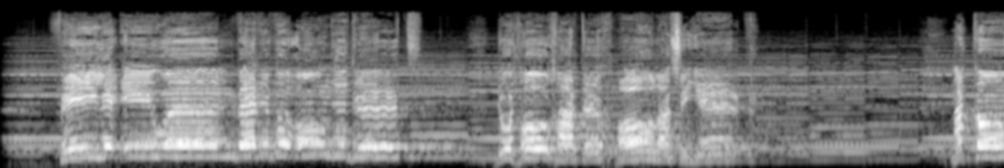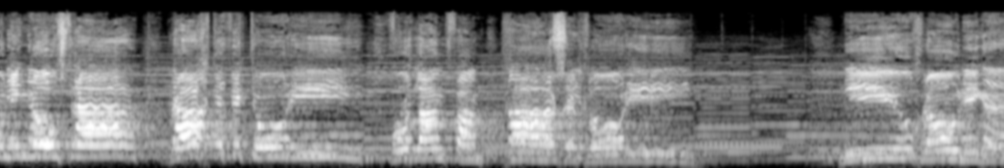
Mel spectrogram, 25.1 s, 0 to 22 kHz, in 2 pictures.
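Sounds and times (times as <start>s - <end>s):
folk song: 0.0s - 25.0s.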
